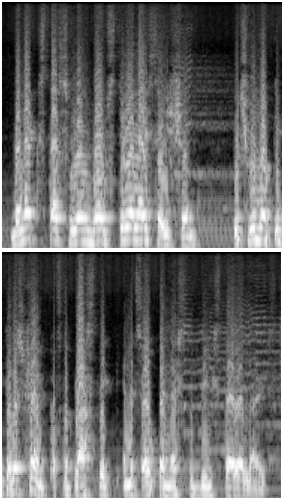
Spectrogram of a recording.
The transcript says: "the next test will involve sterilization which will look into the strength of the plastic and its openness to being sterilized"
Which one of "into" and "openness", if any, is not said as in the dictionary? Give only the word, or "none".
none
